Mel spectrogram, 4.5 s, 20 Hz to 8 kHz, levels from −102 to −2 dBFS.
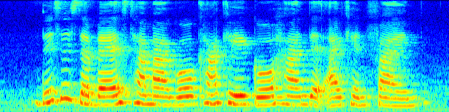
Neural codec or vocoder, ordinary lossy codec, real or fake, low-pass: none; none; real; none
